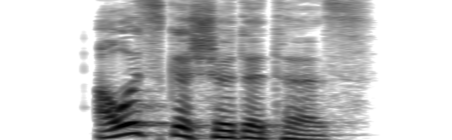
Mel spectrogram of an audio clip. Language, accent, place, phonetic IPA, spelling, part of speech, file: German, Germany, Berlin, [ˈaʊ̯sɡəˌʃʏtətəs], ausgeschüttetes, adjective, De-ausgeschüttetes.ogg
- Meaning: strong/mixed nominative/accusative neuter singular of ausgeschüttet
